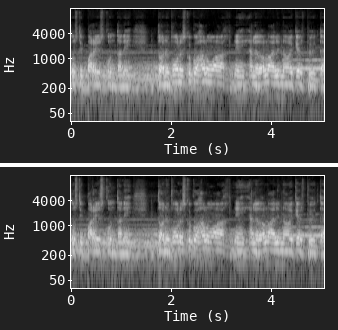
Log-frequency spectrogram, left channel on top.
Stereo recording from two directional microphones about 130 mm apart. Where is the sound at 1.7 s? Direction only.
35° right (ahead or behind).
